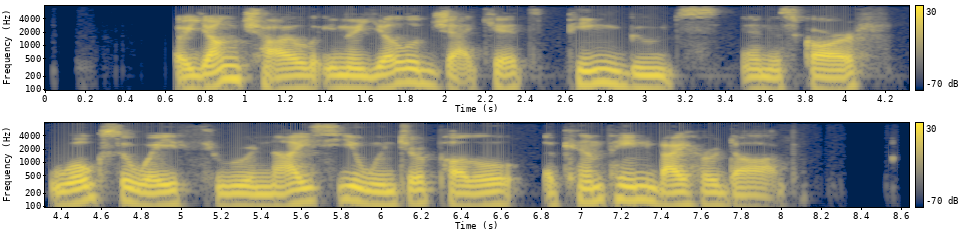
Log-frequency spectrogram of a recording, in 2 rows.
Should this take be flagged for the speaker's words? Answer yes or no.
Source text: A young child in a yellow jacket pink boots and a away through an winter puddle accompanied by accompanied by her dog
yes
